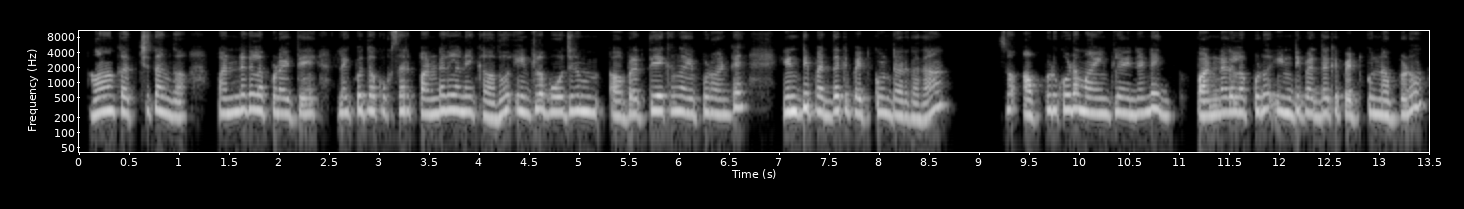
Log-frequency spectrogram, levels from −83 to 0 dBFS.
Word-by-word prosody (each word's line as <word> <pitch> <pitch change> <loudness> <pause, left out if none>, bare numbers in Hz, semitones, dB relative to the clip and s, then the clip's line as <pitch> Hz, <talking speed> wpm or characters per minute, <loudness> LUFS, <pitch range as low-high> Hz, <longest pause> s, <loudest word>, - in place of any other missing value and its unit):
ఆ! - - +3 0.2
ఖచ్చితంగా 250 -3 0 0.4
పండగలప్పుడైతే 255 -3 0 0.4
లేకపోతే 275 +2 -1
ఒక్కొక్కసారి 270 +1 -3
పండగలనే 265 +3 +2
కాదు 205 +1 +1 0.2
ఇంట్లో 270 +3 +1
భోజనం 270 +1 +2 0.3
ఆహ్, 215 - 0
ప్రత్యేకంగా 275 +4 +1
ఎప్పుడు 250 +3 -3
అంటే, 235 +7 0 0.5
ఇంటి 270 +4 +6
పెద్దకి 270 +3 +2
పెట్టుకుంటారు 235 -3 -1
గదా! 195 +1 0 0.7
సో, 290 - -3 0.2
అప్పుడు 225 +6 -1
కూడా 290 +1 +4
మా 260 - +3
ఇంట్లో 240 +2 -1
ఏంటంటే 245 +5 +1
గ్ - - -5 0.3
పండగలప్పుడు 250 +4 +2 0.2
ఇంటి 255 +1 +2
పెద్దకి 245 0 -1
పెట్టుకున్నప్పుడు 230 +4 0
255 Hz, 125 wpm, -23 LUFS, 235-275 Hz, 0.7 s, ఇంటి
